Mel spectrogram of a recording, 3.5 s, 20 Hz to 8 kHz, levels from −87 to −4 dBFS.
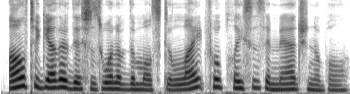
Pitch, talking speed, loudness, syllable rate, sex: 195 Hz, 170 wpm, -17 LUFS, 6.3 syllables/s, female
